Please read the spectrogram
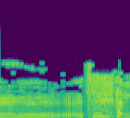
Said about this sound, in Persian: دخترم گریه تو قلب منو آتش میزنه.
